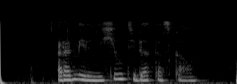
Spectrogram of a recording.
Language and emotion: Russian, neutral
